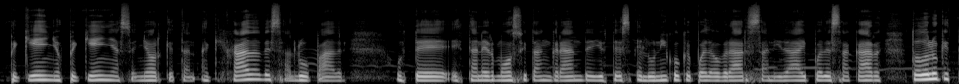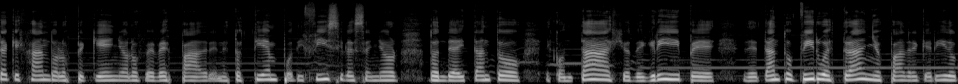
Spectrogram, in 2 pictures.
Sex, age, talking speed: female, 50-69, 180 wpm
